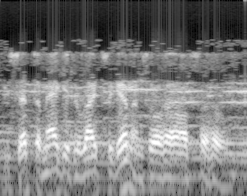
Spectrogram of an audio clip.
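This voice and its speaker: An actor playing an imperious, irascible naval commander with a dry humour, in brisk old radio drama style. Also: male voice, lowish voice, over music, natural voice. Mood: measured narrating. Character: imperious, irascible British naval commander at sea, dryly humorous. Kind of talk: 1950s radio drama acting, first-person narration and dialogue. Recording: dull, hissy old radio broadcast recording.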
